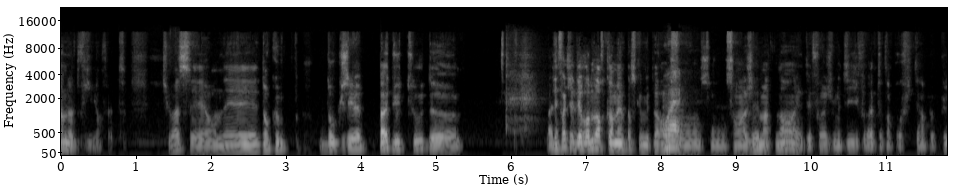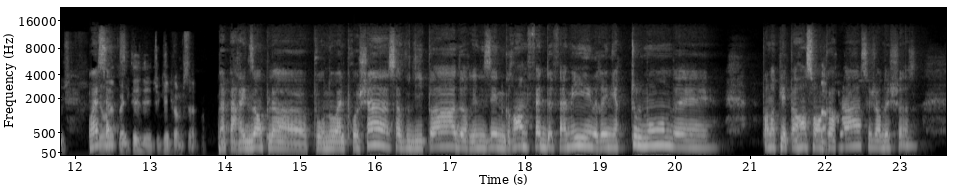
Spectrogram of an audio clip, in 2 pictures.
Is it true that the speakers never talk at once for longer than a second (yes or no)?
yes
